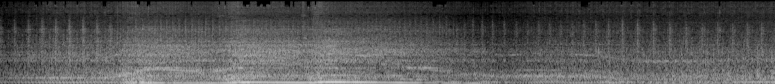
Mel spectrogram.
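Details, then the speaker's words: VAZ 2112 petrol engine idling fairly steadily while the ignition module connector is pressed for good contact; releasing it brings back the misfire on one cylinder and a petrol smell from the exhaust. "сейчас нормально работает"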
